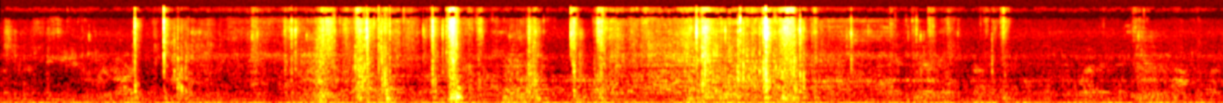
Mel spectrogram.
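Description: Faint crinkling and rustling of vinyl-gloved hands handling glitter and a wipe, with a few light clicks and taps, the sharpest about four and a half and seven and a half seconds in, over a steady low hum.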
